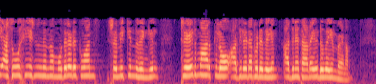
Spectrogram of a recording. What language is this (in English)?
Malayalam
